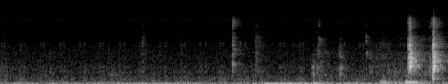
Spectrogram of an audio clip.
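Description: Kitchen handling noises: scattered light clicks and knocks over a low background hum, with a few sharper knocks close together near the end.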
